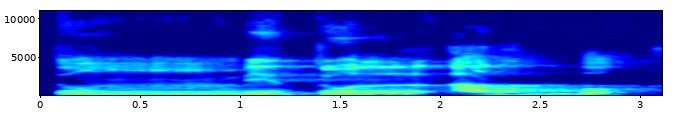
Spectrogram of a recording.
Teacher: Mengganti suara nun menjadi suara mim, makanya disebut iqlab ya.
